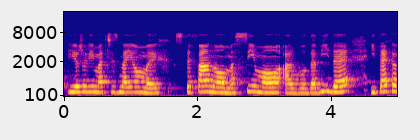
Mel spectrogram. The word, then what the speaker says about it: Massimo: w turbomap rok kolejny imię to nie Massimo ale Massimo Massimo żebym rolę Włoszki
